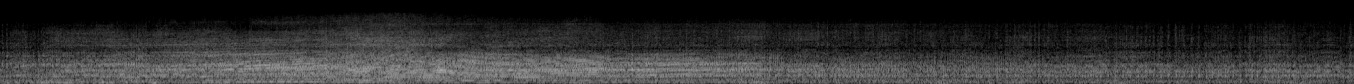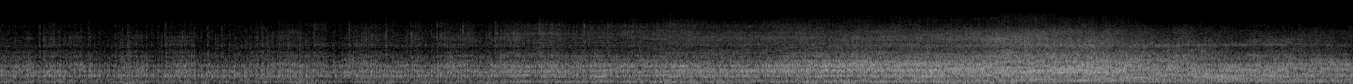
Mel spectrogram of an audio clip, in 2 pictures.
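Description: Steady roar of four-lane Highway 98 traffic in Navarre Beach, 30 feet away behind a fence, with a continuous wash of tire and engine noise and louder vehicles swelling past near the start and again near the end. No voices.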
